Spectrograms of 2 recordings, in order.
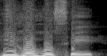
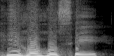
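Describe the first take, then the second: First: The name is read with Spanish pronunciation. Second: The name is read with Spanish pronunciation.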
